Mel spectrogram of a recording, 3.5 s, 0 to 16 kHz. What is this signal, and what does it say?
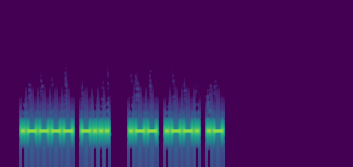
Morse code, heard as a keyed tone, about 40 wpm, 700 Hz. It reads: 1B WPA
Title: Field Day Exchanges Encore - 40wpm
